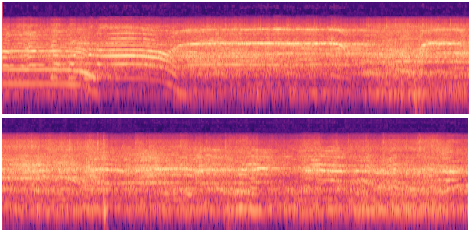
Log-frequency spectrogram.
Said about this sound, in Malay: Kita berikan tepukan untuk Langkah Cilik.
